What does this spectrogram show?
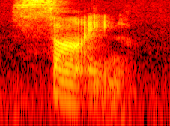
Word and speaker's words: sign: like in the word sign in both cases the G is silent but you can look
